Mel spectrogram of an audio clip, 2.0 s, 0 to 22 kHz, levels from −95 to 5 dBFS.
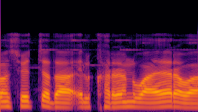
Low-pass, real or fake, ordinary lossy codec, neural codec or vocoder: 7.2 kHz; real; none; none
